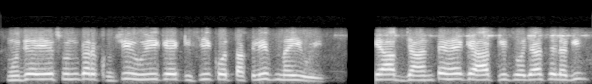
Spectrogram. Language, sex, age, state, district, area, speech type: Urdu, male, 60+, Maharashtra, Nashik, rural, conversation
